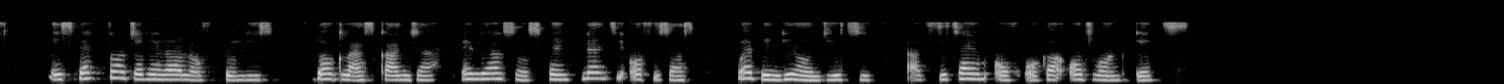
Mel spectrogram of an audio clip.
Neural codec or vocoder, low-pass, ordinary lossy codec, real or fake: codec, 16 kHz, 4 kbps, X-Codec, HuBERT features, trained on general audio; 7.2 kHz; none; fake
